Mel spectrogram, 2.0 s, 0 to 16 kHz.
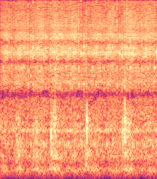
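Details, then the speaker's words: Mercedes E320 CDI diesel, EGR valve unplugged so in limp mode: idle stumbles with uneven thumps and nearly stalls when the EGR valve is pressed open; swirl flap linkage disconnection was later found to be the main cause. "it's not running great right now because it's in limp mode but still if I press down on this listen to the engine barely stays"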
